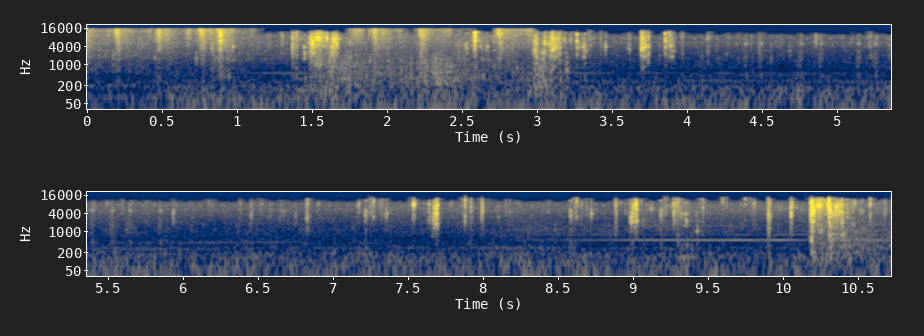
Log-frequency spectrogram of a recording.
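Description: Soft game menu clicks tick now and then.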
